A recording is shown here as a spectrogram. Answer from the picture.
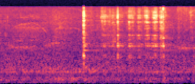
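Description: Faint, quiet handling of a metal spatula against a ceramic plate while grilled halloumi slices are served, with one small clink about a second in.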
